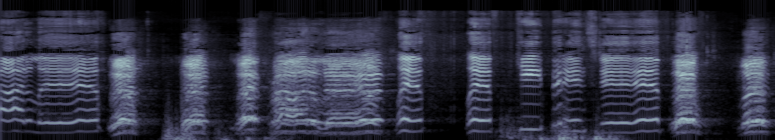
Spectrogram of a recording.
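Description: Military running cadence: male voices chanting a marching call in a steady rhythm, each line called and then repeated by a group. There are two short stretches of low rumble beneath the voices, about two and five seconds in.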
